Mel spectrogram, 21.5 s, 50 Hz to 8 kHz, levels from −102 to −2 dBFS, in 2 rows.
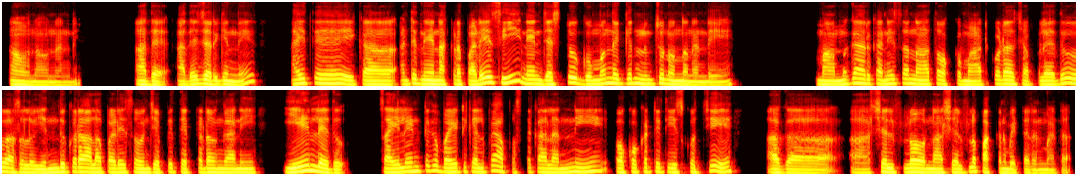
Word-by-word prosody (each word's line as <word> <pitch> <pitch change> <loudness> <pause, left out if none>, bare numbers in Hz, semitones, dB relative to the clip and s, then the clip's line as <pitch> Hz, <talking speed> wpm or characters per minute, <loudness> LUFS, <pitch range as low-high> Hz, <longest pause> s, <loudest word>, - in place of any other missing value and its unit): అవునవునండి. 105 -3 -3 0.7
అదే. 120 -1 +2 0.2
అదే 125 +4 +1
జరిగింది. 125 -1 +2 0.5
అయితే 160 +1 0 0.3
ఇక 130 +2 -12 0.4
అంటే 130 +4 -1
నేనక్కడ 130 0 +3
పడేసి, 170 +7 +3 0.2
నేను 145 -1 +2
జస్ట్ 130 +6 -1 0.2
గుమ్మం 135 +5 +2
దగ్గర 160 +1 -1
నుంచున్నానండి. 120 -8 0 1.0
మా 120 - +4
అమ్మగారు 145 +5 +1
కనీసం 150 +3 0
నాతో 135 +2 0
ఒక్క 130 +1 -11
మాట 115 0 -1
కూడా 140 -1 +2
చెప్పలేదు. 125 +4 -1 0.2
అసలు 125 -1 0
ఎందుకురా, 140 +3 +2
అలా 130 0 +2
పడేసావు 130 0 0
అని 125 - -1
చెప్పి 125 +3 -3
తిట్టడం 130 +1 -1
గానీ, 120 0 +2 0.5
ఏం 180 +3 +5
లేదు. 115 -5 +2 0.4
సైలెంట్‌గా 155 +7 +1
బయటికెళ్ళిపోయి, 140 +3 -1
ఆ - - -12
పుస్తకాలన్నీ 130 +2 -1 0.4
ఒక్కొక్కటి 140 +2 -4
తీసుకొచ్చి, 130 +5 -3 0.6
ఆగా 115 -1 0 0.6
ఆహ్, 115 0 -4
షెల్ఫ్‌లో 135 -1 +2 0.2
నా 120 - +3
షెల్ఫ్‌లో 125 +5 -1
పక్కన 120 - -3
పెట్టారన్నమాట. 105 -1 -4
130 Hz, 125 wpm, -23 LUFS, 120-145 Hz, 1.0 s, ఏం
